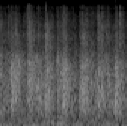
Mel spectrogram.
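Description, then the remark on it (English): An audience claps for a couple of seconds, producing a steady, fairly quiet patter of bright, crisp hand claps in an even rhythm with no voices over it. “That was clapping him, I presume.”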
